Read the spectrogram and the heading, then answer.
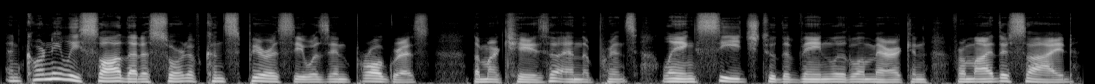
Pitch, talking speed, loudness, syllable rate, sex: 130 Hz, 140 wpm, -17 LUFS, 4.2 syllables/s, male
